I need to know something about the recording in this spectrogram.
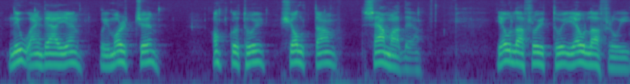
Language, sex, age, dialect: Faroese, male, 36-60, Sandoy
